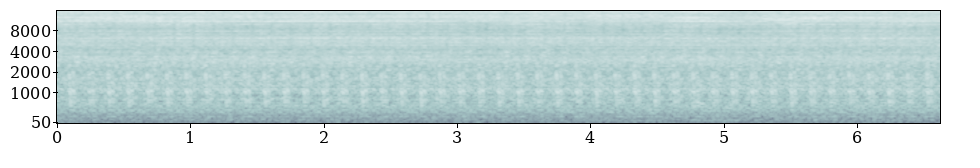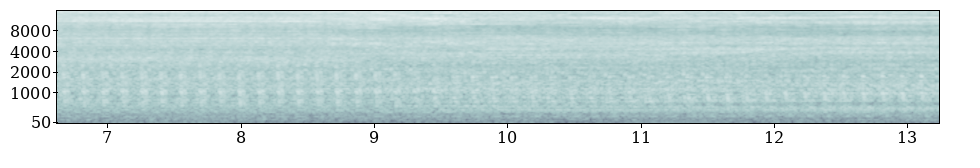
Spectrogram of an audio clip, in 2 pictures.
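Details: Alfa Romeo 2.4 JTDm diesel at warm idle, 90 °C water temperature, with a crisp, even knock about twice a second cutting through the clatter; engine knocking when warm, source unidentified.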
